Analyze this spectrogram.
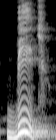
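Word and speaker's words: beach: Word लिखा, क्या लिखा, बीच। क्या लिखा, बीच। और यहां पे एक मैंने वर्ड लिखा, बिच। अब देखिए इनका प्रोनाउंसिएशन बिल्कुल हल्का सा डिफरेंस है, बीच बिच, बीच बिच।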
